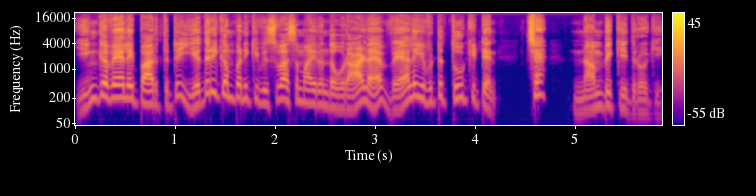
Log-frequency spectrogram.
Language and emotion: Tamil, angry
